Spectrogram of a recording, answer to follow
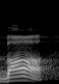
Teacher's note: با کہاں سے ادا ہوتا ہے؟ دونوں ہونٹوں کے تر حصے سے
